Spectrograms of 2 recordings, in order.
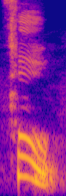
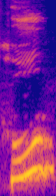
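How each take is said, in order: First: The syllable begins with a soft f-like sound. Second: The syllable begins with a plain h sound. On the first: The speaker calls it right. "It's హూ" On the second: The speaker calls it wrong. "Not హూ"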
